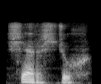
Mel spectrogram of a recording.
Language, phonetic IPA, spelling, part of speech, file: Polish, [ˈɕɛrʲɕt͡ɕux], sierściuch, noun, Pl-sierściuch.ogg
